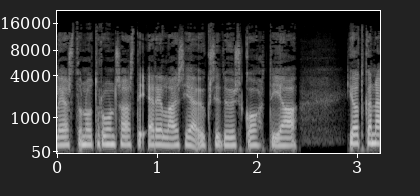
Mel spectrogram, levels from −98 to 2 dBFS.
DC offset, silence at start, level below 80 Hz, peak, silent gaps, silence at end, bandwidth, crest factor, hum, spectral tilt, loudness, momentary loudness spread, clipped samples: under 0.1%; 0 s; -72 dBFS; -10 dBFS; none; 0 s; 15 kHz; 16 dB; none; -5.5 dB/octave; -28 LUFS; 3 LU; under 0.1%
